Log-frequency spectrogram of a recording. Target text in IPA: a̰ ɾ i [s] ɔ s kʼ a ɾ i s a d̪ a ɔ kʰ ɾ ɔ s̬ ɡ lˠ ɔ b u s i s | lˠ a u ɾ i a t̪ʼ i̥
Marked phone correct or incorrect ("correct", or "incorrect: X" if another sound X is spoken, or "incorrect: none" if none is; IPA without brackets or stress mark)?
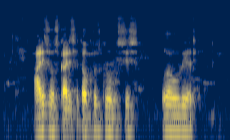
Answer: correct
